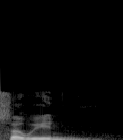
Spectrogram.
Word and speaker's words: Samhain: It originated some 2,000 years ago when the ancient Druids held a festival, spelt S-A-M-H-A-I-N, but pronounced Samhain.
